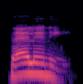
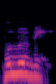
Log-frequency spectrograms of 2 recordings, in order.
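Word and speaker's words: Bellini: या बेटा अगर आप दूसरी भाषा में लोगे, कुछ लोग इसको कहते हैं डक्ट्स ऑफ बुलनी, मगर बेटा अगर आप इटैलिक प्रोनाउंसिएशन में जाएंगे, क्योंकि इटालियन साइंटिस्ट था, तो हम कहेंगे बेलेनी।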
